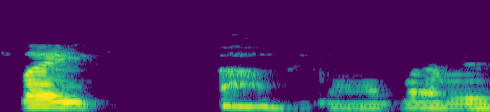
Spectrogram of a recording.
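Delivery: ordinary talk, nothing marked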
